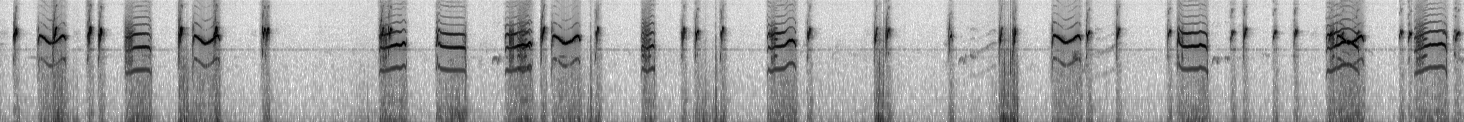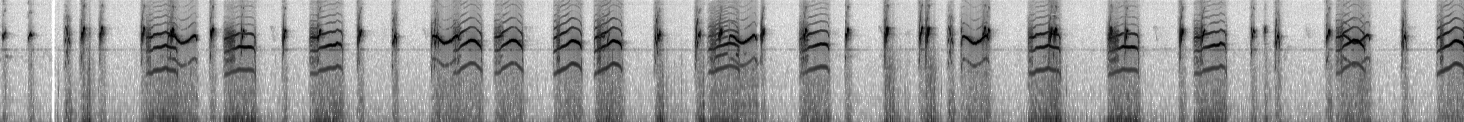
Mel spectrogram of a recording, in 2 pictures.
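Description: A gathering of olive-backed sunbirds (sogok ontong) calling noisily together: rapid runs of short, sharp, high chirps, broken by a couple of brief pauses.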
